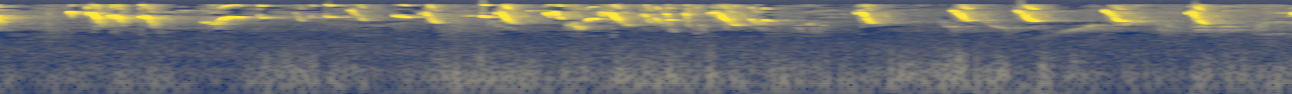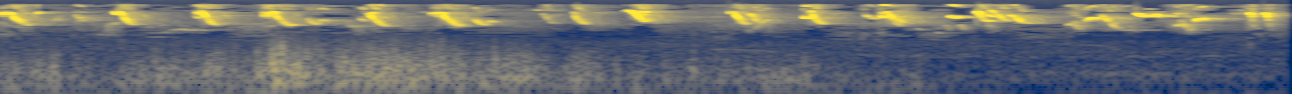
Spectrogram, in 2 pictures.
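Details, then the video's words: Saffron finch singing in nature, free: long series of rapid high chirps and slurred notes repeated steadily for nearly ten seconds over low background noise. "Canário da terra livre na natureza"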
